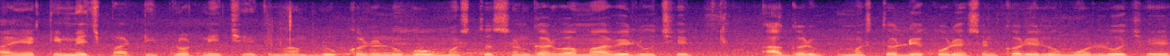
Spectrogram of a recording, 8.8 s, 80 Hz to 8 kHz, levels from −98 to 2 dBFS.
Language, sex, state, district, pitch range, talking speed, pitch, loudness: Gujarati, male, Gujarat, Gandhinagar, 120-130 Hz, 150 wpm, 125 Hz, -16 LUFS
